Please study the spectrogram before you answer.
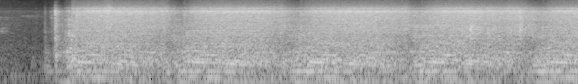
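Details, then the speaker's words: Diesel-heated electric pressure washer, lance connected, pump running: loud steady drone dipping about once a second, uneven surging output from a pressure-side leak. "I saw we had a bit of a pressure leak from the ear so I'll take that back up and then fire it back up again and see if that works"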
